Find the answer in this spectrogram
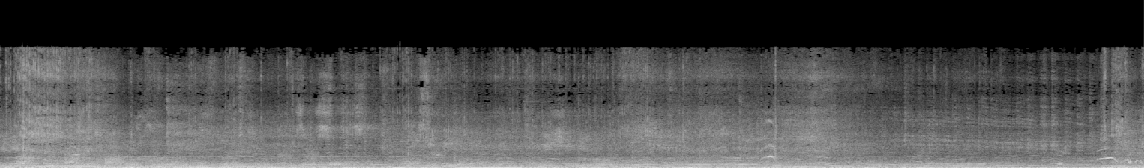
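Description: A steady low rumble of a vehicle engine, mixed with music and people's voices.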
